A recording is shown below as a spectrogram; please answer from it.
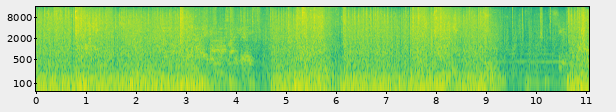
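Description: Heavy gunfire in the RoboCop video game, loud sustained bursts and booming shots with mechanical clatter, briefly dropping away twice before resuming at full intensity.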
